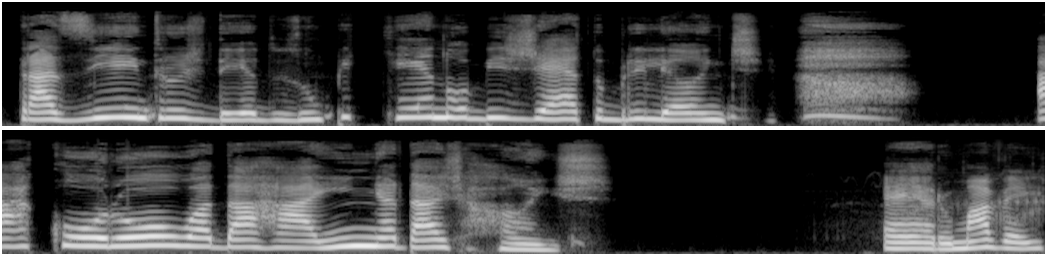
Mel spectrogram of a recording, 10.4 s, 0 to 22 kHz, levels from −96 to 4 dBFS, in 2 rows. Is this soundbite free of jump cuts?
yes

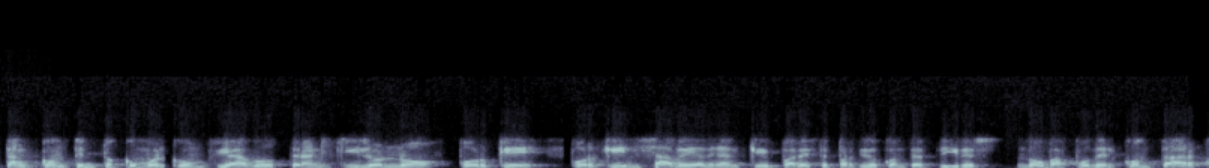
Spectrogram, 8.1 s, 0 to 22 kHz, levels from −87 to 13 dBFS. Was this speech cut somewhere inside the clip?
yes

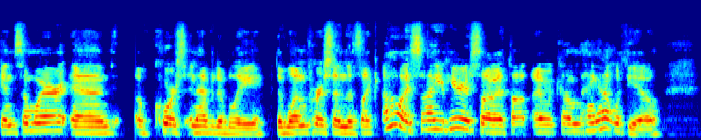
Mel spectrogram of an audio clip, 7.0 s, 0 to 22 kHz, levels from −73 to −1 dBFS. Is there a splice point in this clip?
yes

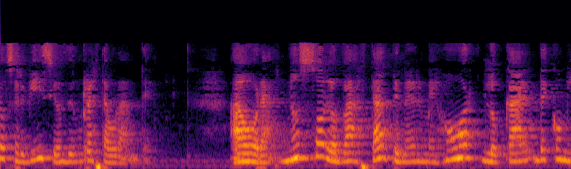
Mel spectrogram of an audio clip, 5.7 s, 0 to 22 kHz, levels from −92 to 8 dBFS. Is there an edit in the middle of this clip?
no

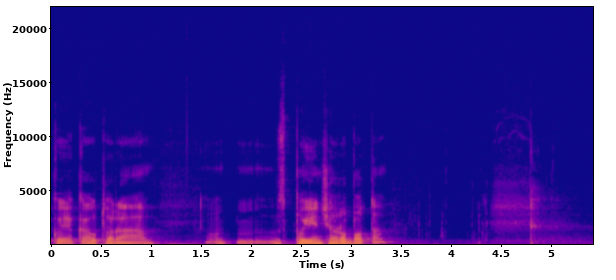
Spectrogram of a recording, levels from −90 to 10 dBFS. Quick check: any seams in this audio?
no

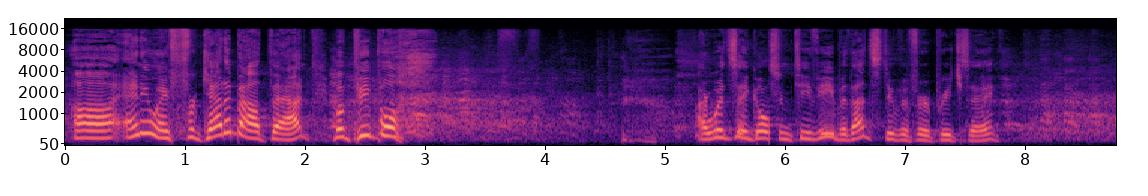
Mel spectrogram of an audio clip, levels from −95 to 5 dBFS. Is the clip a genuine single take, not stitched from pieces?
no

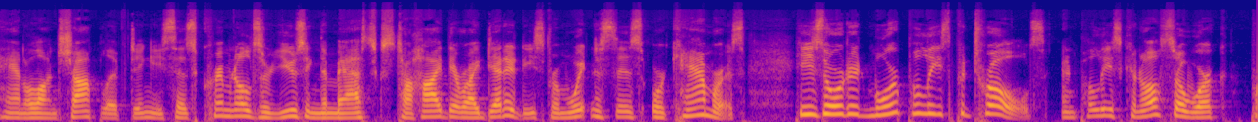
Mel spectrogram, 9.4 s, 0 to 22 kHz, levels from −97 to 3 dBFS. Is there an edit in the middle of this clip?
no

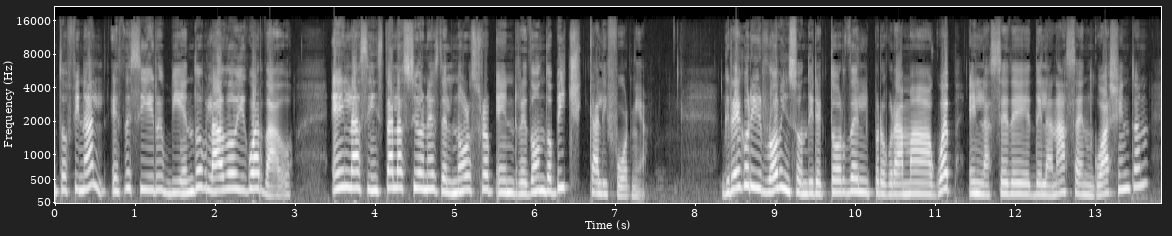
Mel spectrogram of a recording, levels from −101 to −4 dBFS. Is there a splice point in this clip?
yes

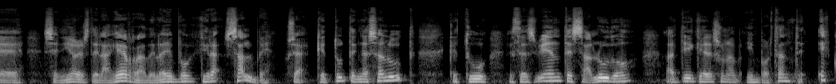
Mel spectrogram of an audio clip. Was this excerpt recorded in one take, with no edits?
no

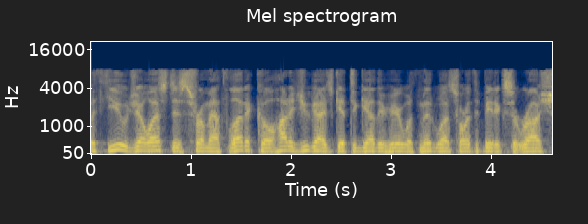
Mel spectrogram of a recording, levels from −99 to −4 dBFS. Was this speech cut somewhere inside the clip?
no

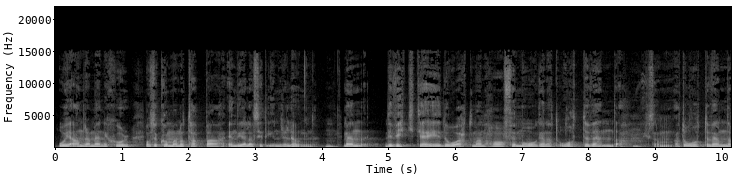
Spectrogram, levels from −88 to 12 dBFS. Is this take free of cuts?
no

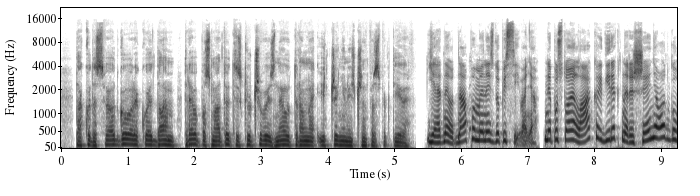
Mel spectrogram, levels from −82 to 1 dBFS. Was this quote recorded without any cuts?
no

